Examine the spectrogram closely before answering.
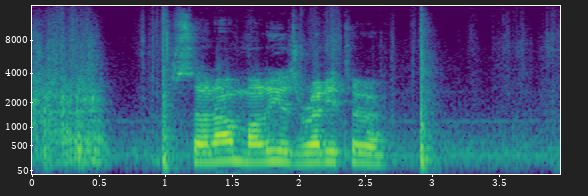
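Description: Soft dough thumps onto a hard counter.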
